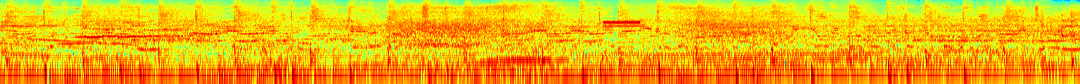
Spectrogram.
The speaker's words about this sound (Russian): Одна машина отстала. Еще две гонятся.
